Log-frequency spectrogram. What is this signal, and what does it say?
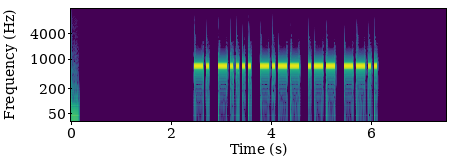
Morse code, heard as a keyed tone, about 20 wpm, 700 Hz. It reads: N6YWZ
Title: USA Call Signs - 5 Characters - Repeated 2x - 20wpm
